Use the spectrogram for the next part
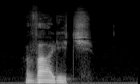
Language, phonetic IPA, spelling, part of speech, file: Polish, [ˈvalʲit͡ɕ], walić, verb, Pl-walić.ogg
